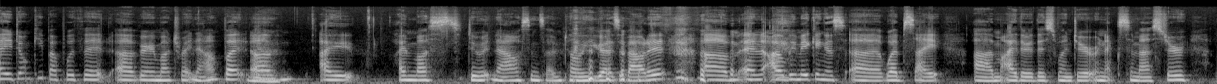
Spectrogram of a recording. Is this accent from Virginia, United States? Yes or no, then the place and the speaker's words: no; Arkansas, United States; now in Kansas City, United States; No, I grew up in Arkansas, I came up here.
